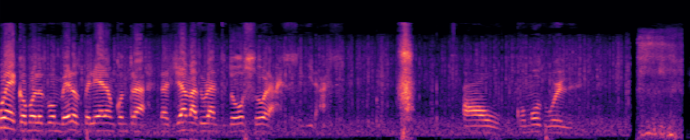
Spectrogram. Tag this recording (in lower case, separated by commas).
speech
